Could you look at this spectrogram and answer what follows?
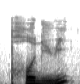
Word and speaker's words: produit: Okay, so the same rule, because, well, basically it's the same group, and then same rule, final T not pronounced, so introduit, produit, réduit, séduit, traduit.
